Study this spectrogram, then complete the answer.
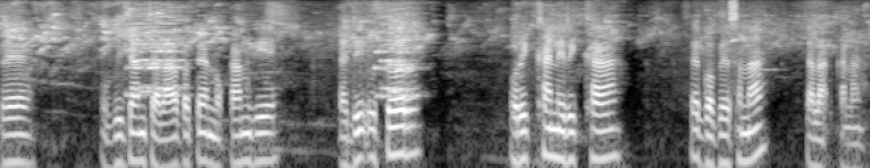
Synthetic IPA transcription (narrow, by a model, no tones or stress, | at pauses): ɾɛ | ubid͡ʒant͡ʃalakɔt̪ɛʔnɔkamɡɛ | əɖiʔut̪ɔɾ | ɔɾikʰːaniɾikʰːa | sɛɡɔbɛsɔnat͡ʃalaʔkana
